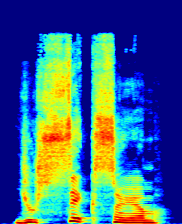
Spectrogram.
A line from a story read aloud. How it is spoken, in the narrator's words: Dean snapped over his shoulder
